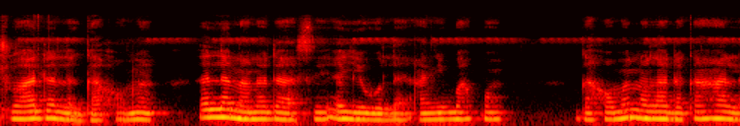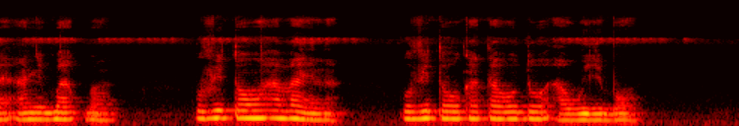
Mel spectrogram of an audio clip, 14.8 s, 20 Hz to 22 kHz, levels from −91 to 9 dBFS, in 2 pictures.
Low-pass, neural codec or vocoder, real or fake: 14.4 kHz; none; real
